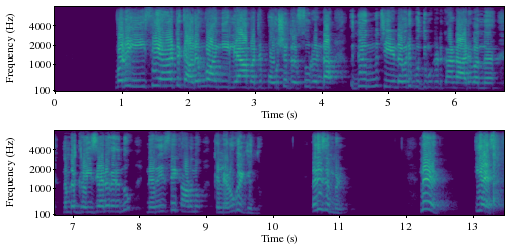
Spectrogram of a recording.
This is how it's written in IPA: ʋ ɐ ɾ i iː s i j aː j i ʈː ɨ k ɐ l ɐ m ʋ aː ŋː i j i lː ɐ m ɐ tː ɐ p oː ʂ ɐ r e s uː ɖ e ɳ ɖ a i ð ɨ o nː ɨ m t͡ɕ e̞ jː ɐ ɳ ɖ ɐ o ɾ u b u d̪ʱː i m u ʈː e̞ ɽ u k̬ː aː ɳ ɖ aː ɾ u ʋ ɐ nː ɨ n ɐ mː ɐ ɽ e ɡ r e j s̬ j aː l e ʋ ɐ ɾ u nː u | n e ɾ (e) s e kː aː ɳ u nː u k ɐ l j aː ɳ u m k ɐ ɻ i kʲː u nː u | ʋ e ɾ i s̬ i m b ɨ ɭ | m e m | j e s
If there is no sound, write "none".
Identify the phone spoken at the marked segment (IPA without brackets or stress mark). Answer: i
